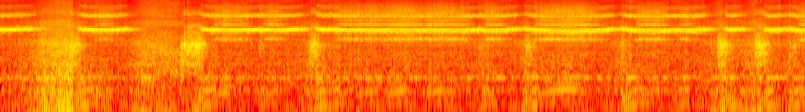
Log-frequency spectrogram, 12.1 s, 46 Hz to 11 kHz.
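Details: 1981 Chevy Camaro running for the first time after years of sitting: a high, steady, unrelenting squeal over the running engine. The owner says a pulley sounded awful; the belt/pulley cause is suspected, not confirmed.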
